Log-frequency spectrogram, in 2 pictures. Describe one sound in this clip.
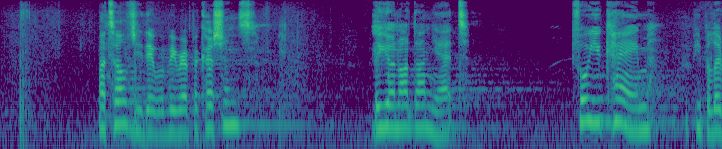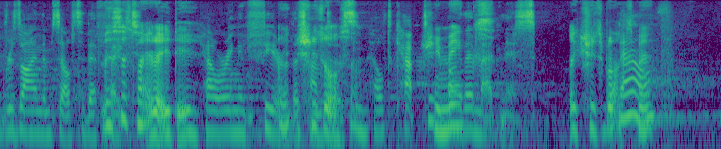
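A woman speaks calmly and earnestly, close by.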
